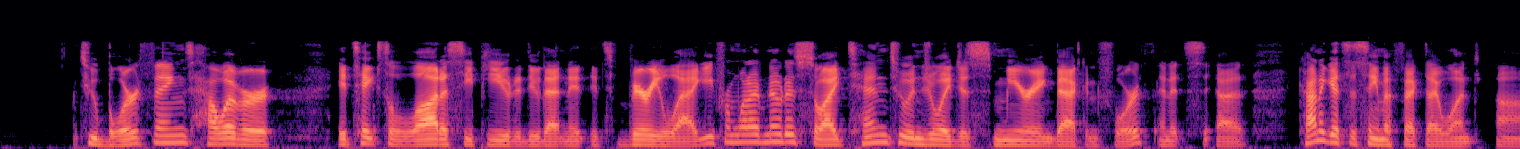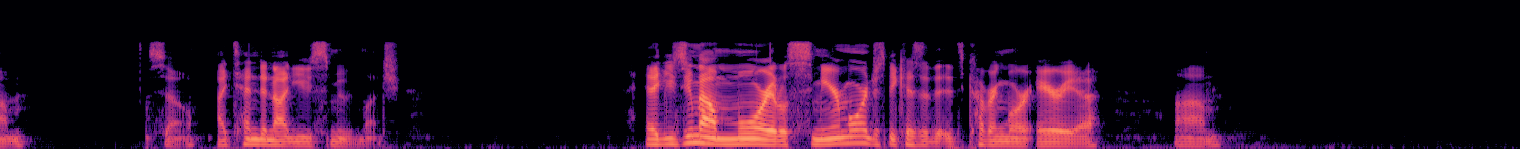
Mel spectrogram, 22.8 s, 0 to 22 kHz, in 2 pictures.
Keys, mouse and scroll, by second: 0.7-3.9 drag, 4.4-6.3 middle drag, 6.3-9.1 drag, 8.4 scroll down 1, 8.7-10.3 middle drag, 9.2-22.8 drag, 14.4-14.7 scroll down 1, 14.7-16.4 middle drag, 17.3-17.7 scroll up 1, 17.7-19.5 middle drag, 19.5-20.0 scroll up 1, 20.4-22.2 scroll down 1, 22.2 scroll down 1.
